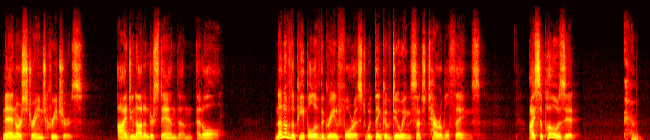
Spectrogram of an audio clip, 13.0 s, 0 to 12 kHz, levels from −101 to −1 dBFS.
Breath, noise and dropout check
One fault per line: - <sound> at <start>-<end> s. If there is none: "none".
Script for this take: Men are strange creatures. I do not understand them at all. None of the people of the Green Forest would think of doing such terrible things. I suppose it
- cough at 12.5-12.9 s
